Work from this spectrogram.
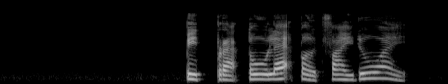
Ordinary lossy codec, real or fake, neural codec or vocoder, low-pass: none; real; none; none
